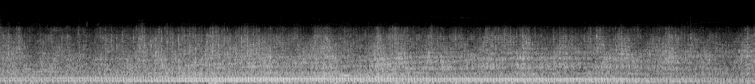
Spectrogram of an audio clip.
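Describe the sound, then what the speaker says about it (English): A 1942-43 US Navy N2S biplane with a 220-horsepower Continental R670 radial engine flies at an airshow, its propeller drone steady and fairly loud throughout, with a slight swell midway. "This very attractive one, an N2S from the US Navy built"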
